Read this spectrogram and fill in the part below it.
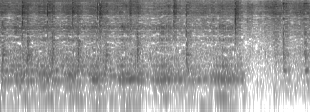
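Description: An industrial bag-closing sewing head for big bags, driven by a Bruce servo motor, stitches in a rapid, steady mechanical chatter with faint rhythmic pulses, moderately quiet and close.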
